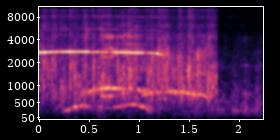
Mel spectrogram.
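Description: An audience at an International Women's Day gathering applauds courageous women, a dense wash of clapping with some voices mixed in, fading near the end.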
